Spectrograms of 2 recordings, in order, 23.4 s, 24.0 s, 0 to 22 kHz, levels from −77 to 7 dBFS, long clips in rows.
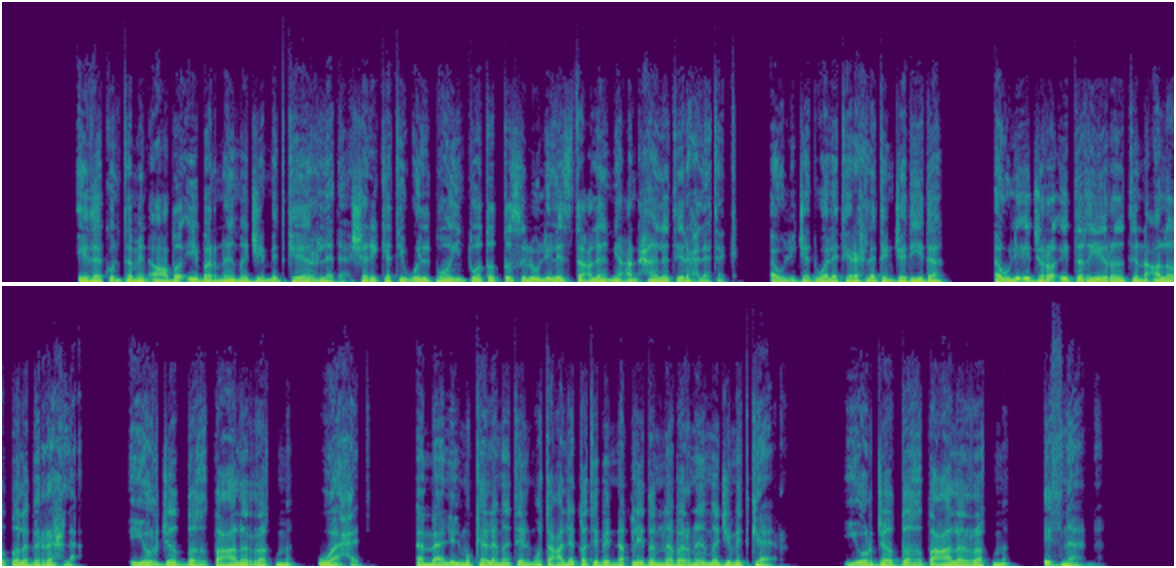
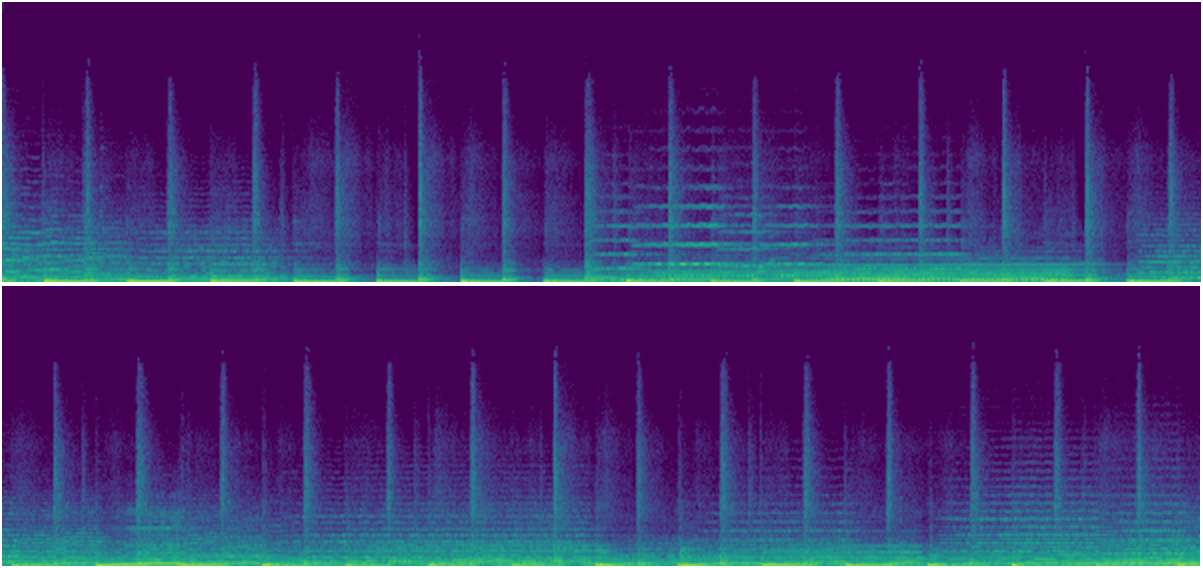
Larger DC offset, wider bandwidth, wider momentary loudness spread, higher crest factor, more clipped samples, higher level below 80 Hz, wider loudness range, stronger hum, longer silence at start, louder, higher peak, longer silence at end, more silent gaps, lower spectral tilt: neither; first, 16 kHz vs 12.5 kHz; about the same, 6 LU vs 7 LU; about the same, 14 dB vs 16 dB; neither; second, -36 dBFS vs -22 dBFS; about the same, 2 LU vs 4 LU; neither; first, 0.75 s vs 0 s; first, -14 LUFS vs -18 LUFS; about the same, 0 dBFS vs 0 dBFS; first, 0.8 s vs 0 s; first, 7.45-7.67 s, 9.52-9.90 s, 12.60-12.96 s, 15.50-15.83 s vs none; about the same, -6.5 dB/octave vs -7.5 dB/octave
